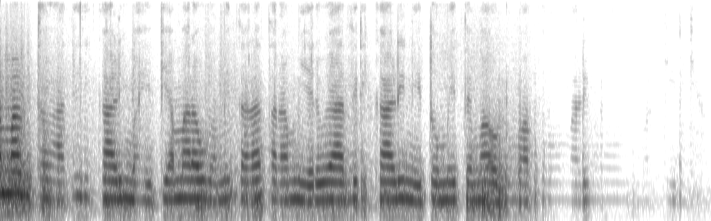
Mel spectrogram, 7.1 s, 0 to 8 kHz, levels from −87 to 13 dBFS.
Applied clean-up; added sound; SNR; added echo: neural mask model RNNoise.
